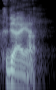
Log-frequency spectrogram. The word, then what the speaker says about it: Kaguya: Kaguya.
